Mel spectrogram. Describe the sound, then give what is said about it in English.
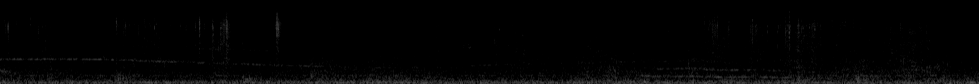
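A faint siren wails with slow rising and falling tones, barely standing out from a steady background hiss and some intermittent clicks and rustles, with no one speaking. “Sitting here preaching, hearing that siren in the background.”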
